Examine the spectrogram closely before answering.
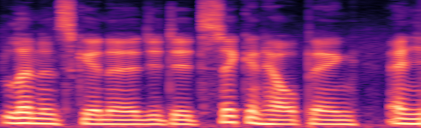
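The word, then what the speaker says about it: Lynyrd Skynyrd: Like like cuz you did the first three albums with them, so you did like uh Pronounced Leh-nerd Skin-nerd, you did Second Helping, and you did Nothing Fancy.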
